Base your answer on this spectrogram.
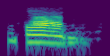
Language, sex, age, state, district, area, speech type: Sindhi, female, 45-60, Uttar Pradesh, Lucknow, urban, conversation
